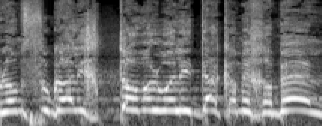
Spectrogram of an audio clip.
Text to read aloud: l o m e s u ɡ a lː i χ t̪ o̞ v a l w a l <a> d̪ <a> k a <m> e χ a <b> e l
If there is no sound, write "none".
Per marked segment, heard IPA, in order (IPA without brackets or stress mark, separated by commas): i, a, m, b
